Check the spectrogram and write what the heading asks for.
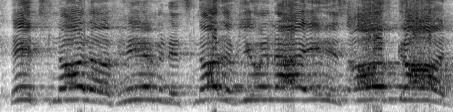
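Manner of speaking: high, loud, fervent preacher's cry; fiery pulpit shout, slowing on the last line; preaching at full force. Acted. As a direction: shout it to the congregation like a revival preacher. Preaching peak.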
